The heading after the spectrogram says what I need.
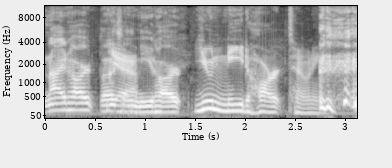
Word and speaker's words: Neidhart: beat hulk hogan also i believe it's pronounced neidhart is it nightheart that's you need heart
